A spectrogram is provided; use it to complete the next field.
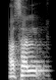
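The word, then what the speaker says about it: hustle: हसल, बतंगड़ बनाना किसी बात का, टी साइलेंट है।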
